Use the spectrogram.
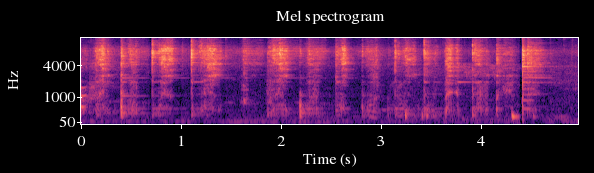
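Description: Semolina and rice flour being roasted in a pan: a spoon scrapes and clinks against the metal in a quick, regular back-and-forth rhythm, close and fairly loud, with no sizzle to speak of.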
